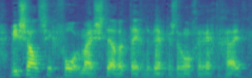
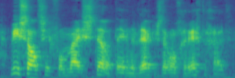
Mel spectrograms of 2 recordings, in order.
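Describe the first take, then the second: Both takes have the same delivery.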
